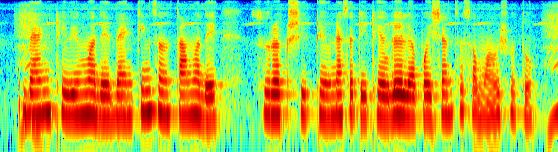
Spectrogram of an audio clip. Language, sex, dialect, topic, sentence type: Marathi, female, Varhadi, banking, statement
